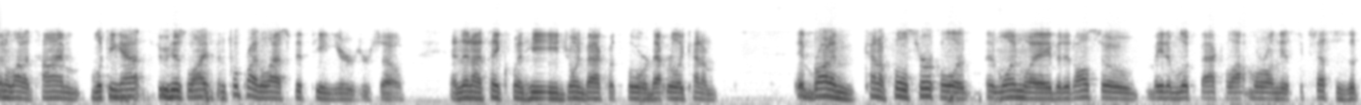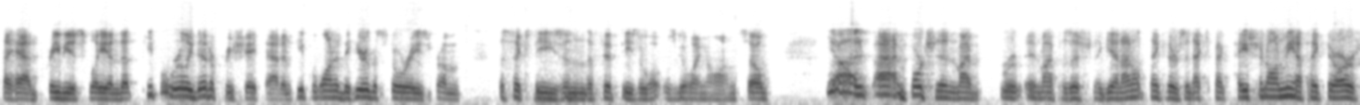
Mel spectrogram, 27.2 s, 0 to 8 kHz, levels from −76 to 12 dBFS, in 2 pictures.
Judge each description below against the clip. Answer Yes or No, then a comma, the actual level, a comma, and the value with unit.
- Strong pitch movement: No, average, 3.4 semitones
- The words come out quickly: Yes, fast, 235 wpm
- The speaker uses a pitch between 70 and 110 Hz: No, low, 130 Hz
